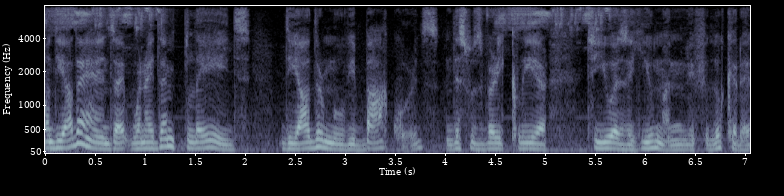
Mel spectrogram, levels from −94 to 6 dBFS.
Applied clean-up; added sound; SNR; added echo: none; Bird vocalization, bird call, bird song; 14 dB; none.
